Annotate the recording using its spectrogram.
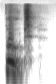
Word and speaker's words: Bout: Viktor Boot, spelled B-O-U-T, but pronounced as if it were B-O-O-T.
